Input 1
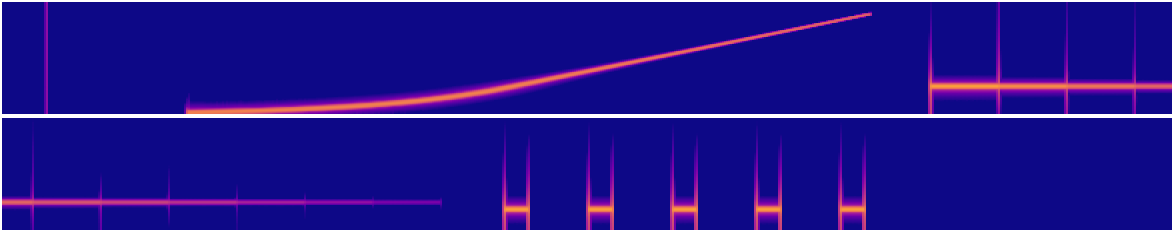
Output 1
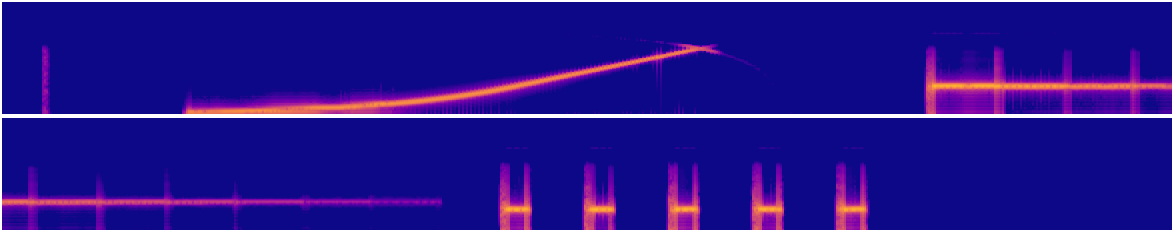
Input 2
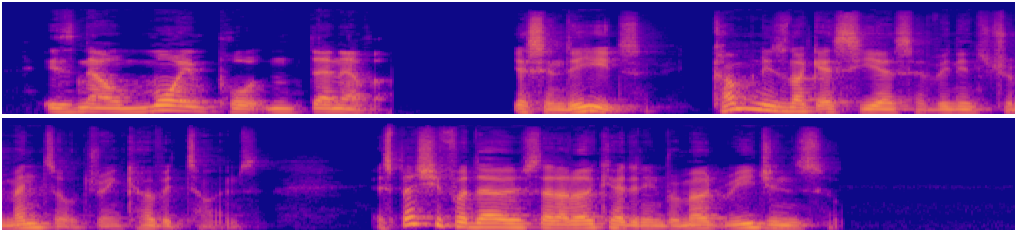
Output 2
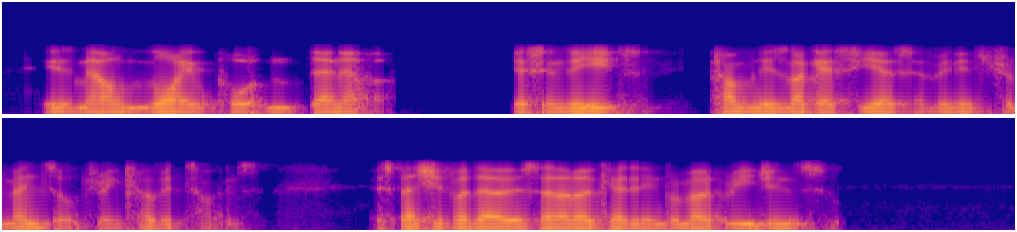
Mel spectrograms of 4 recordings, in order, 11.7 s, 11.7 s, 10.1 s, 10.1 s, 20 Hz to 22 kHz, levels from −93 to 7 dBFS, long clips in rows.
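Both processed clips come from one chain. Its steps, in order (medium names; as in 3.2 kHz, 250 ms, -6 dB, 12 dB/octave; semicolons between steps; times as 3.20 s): monotone LPC vocoder at 8 kHz 130 Hz; trim +4 dB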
